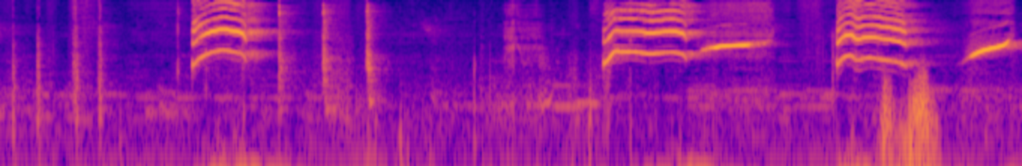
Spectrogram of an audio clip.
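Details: A pet parrot that talks and mimics gives clear whistled notes, each arching up then falling. They come in three groups, with short rising whistles after, against light clicks.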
